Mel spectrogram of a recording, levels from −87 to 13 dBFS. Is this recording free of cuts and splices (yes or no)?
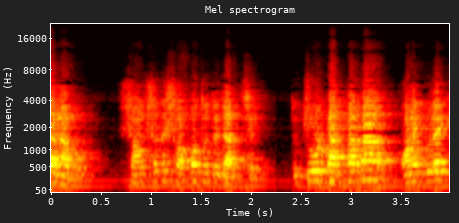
yes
